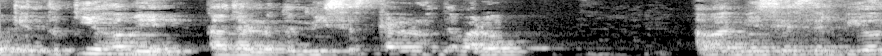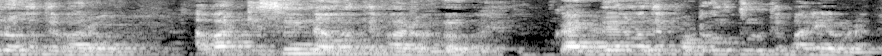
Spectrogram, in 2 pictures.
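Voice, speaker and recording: Male teacher, exam-prep lecture, mellow tone, long echo from a distance. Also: high-pitched. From Bangladesh. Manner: rhetorical questions, repeats key words. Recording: echoey room, voice from far off.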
